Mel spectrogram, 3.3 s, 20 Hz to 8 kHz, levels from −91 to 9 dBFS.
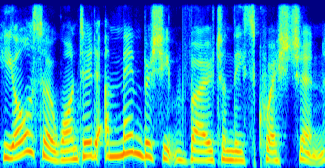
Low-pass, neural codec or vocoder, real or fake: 7.2 kHz; none; real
